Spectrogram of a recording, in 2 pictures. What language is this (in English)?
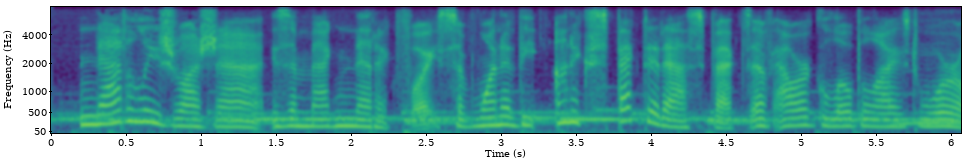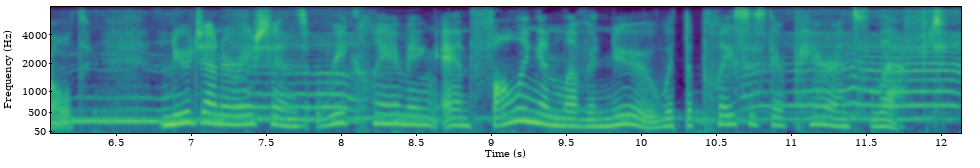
English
